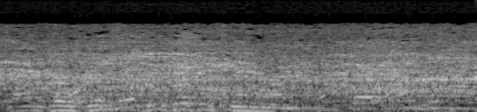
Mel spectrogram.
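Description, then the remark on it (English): The Wes Craven crowd cheers across the way at a rainy football game in Havelock after a Wes Craven touchdown, a steady roar of many voices that holds at an even level throughout, with a hiss like rain underneath. “And you can hear the Wes Craven crowd across the way, exuberant, despite the rain.”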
